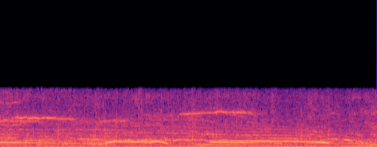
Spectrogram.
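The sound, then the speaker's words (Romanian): Crowd of several hundred protesters cheering after a parliamentary censure vote, a dense, continuous roar of many voices with wavering whistle-like tones running through it and speech mixed in. “mulțimea, câteva sute de protestatari s-au întrecut în felicitări”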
